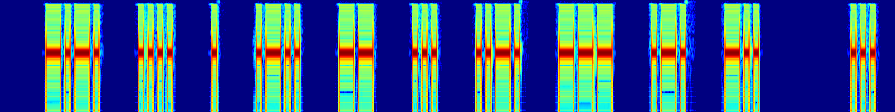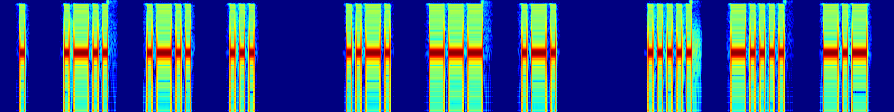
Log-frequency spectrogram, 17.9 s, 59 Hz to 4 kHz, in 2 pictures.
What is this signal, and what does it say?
Morse code, heard as a keyed tone, about 25 wpm, spaced as for 15 wpm, 550 Hz. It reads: CHELMSFORD SELLS FOR 56K
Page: News Headlines in Morse Code at 15 WPM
